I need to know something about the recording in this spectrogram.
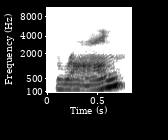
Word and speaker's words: wrong: sound er so it could be r w r or rh and the words are wrong wrist rhubarb and trophy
